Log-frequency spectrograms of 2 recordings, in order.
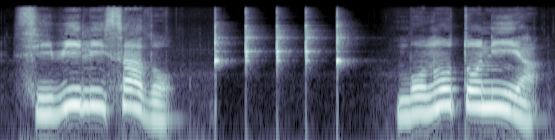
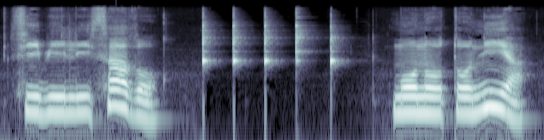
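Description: First: The pitch rises on the second syllable. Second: The first syllables stay low and level. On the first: The speaker calls it wrong. "これが悪い例だと" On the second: The speaker calls it right. "本来はシビリサードモノトニアとなるはず"

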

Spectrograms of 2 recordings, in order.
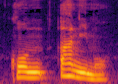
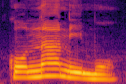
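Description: First: A glottal catch comes before the second word. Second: The words link smoothly with no glottal catch. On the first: The speaker calls it wrong. "母音で始まる単語の最初に正門閉鎖を入れる" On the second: The speaker calls it right. "音節の区切りを正しくとって"

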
